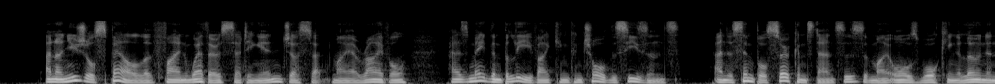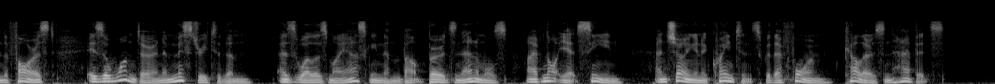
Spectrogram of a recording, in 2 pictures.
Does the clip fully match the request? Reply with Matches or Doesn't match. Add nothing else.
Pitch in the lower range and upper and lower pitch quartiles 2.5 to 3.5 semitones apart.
Doesn't match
